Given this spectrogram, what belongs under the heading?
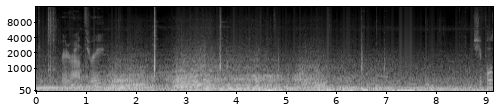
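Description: A Dodge Challenger R/T in first gear, fitted with a differential brace, revs repeatedly through its power band, loud and near with a deep rumbling engine note, while someone talks over it.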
